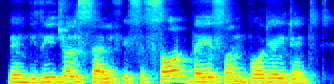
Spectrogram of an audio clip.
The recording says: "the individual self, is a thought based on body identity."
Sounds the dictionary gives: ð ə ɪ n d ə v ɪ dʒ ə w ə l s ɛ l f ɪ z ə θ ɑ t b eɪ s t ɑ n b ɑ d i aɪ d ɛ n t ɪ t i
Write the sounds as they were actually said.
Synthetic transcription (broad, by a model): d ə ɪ n d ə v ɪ dʒ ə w ə l s ɛ l f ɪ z ə s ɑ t b eɪ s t ɑ n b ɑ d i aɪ d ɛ n t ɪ t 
